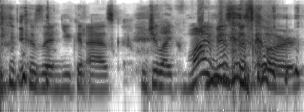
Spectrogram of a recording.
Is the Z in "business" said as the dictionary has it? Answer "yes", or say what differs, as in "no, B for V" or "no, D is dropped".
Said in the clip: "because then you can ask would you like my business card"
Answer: yes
